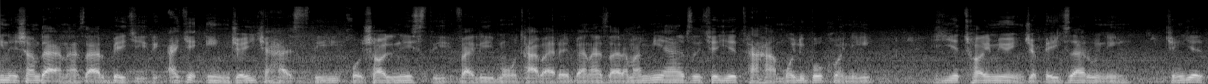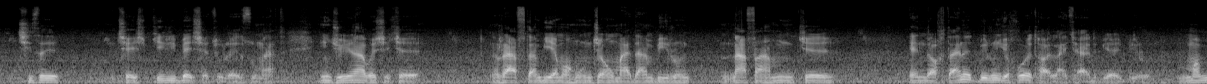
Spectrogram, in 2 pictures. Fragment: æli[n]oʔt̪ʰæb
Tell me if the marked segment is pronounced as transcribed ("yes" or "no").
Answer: no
